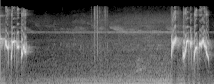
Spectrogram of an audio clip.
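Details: Red-whiskered bulbul trained to sing at dawn, giving its combative song: a clipped warbled phrase, a three-second lull with soft low rumble, then another quick run of five chirpy, rising-and-falling whistles.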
